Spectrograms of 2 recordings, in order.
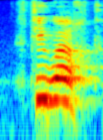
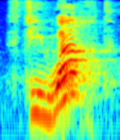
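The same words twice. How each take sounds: First: Loud, higher-pitched call for the steward. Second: Loud call with a rising end; louder call. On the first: Stranger hailing the steward on deck, calling out. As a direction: call sharply across the deck for service. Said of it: "cria-t-il avec un accent qui dénotait un étranger". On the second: Stranger repeating his hail to the steward, louder call. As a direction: call out loudly, lifting the last syllable. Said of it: "répéta-t-il d'une voix plus forte". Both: A narrator's reading.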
